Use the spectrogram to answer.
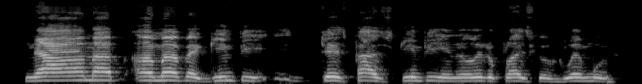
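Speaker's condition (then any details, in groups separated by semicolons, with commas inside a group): Cerebral palsy; uses wheelchair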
